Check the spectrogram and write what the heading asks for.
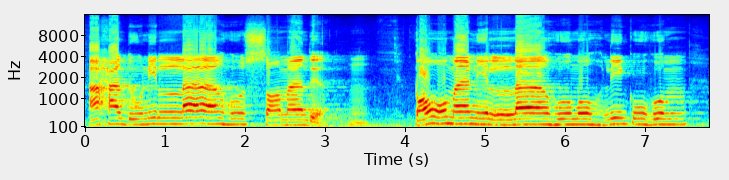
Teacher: Nah, ini diberikan harokat penolong kasroh, karena sebelumnya kasroh maka lafzul jalalah dibaca tarkik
